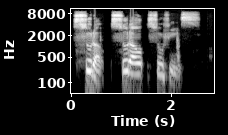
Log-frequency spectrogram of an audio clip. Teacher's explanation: And the P is silent. So, you don't say the P. You just say the S.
